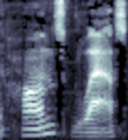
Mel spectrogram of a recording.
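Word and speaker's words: Hans Glas: They bought the struggling Hans Glass Automotive Company, which included two just like it's spelled, H-A-N-S-G-L-A-S-S.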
